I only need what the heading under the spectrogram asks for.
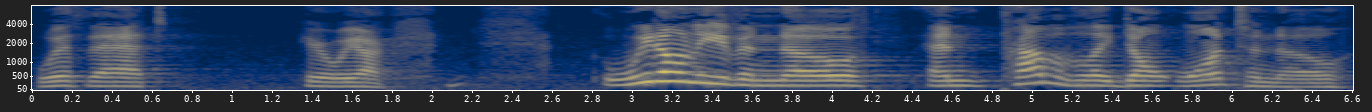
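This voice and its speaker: A man preaching an expository sermon, slow and deliberate, stressing each word as he reads out Hebrew and Latin phrases. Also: a little high, fairly bright tone.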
